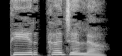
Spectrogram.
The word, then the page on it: ತೀರ್ಥಜಲ: Kannada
